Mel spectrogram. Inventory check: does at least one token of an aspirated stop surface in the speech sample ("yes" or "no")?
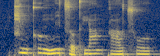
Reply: yes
